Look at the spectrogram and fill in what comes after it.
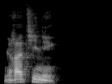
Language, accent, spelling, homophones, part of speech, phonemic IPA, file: French, France, gratiner, gratinai / gratiné / gratinée / gratinées / gratinés / gratinez, verb, /ɡʁa.ti.ne/, LL-Q150 (fra)-gratiner.wav
- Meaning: to grill; to brown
